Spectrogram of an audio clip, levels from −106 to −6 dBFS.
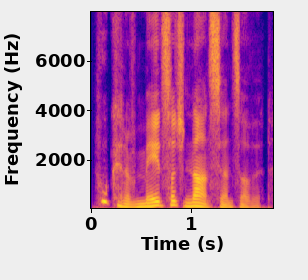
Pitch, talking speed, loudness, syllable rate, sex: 110 Hz, 265 wpm, -18 LUFS, 5.6 syllables/s, male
